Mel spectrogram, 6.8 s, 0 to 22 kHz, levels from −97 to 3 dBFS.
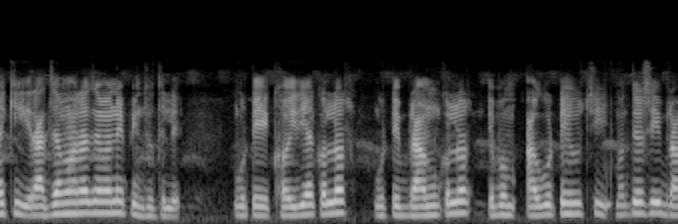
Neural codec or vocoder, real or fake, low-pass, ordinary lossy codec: none; real; 7.2 kHz; none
